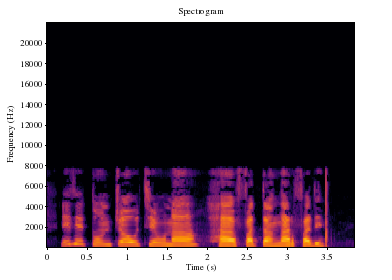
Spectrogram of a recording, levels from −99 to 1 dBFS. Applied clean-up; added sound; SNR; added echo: none; none; none; none.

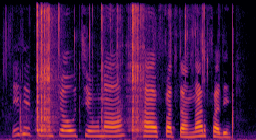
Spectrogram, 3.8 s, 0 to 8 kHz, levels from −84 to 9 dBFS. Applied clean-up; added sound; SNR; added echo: none; Coin (dropping); 6 dB; none.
